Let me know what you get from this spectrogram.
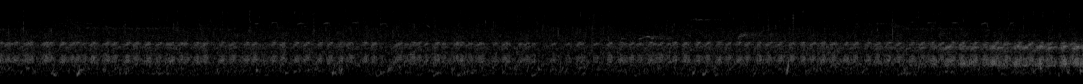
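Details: Frogs croaking near a river, a continuous fast-pulsed chorus in two tonal bands that strengthens toward the end, set against a steady wash of running water.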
